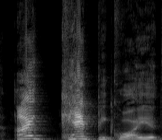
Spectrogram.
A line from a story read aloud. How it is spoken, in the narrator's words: screamed Wilbur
